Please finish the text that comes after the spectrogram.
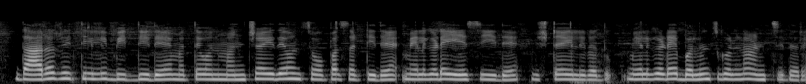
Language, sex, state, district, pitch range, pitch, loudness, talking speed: Kannada, female, Karnataka, Gulbarga, 225-245 Hz, 230 Hz, -25 LUFS, 150 wpm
